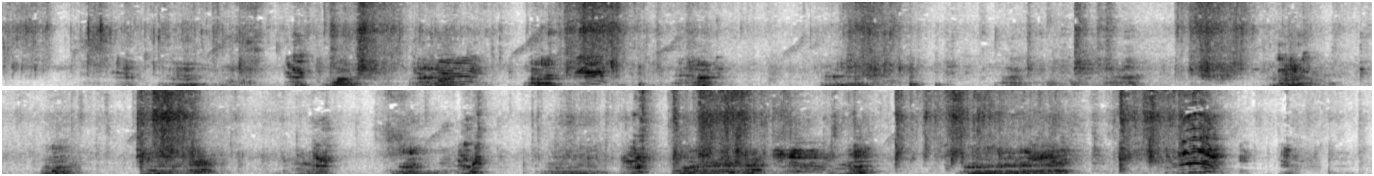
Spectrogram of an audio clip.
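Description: Domestic pig calling over and over, about one call a second: short low grunts, with some longer, higher-pitched calls in the second half.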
